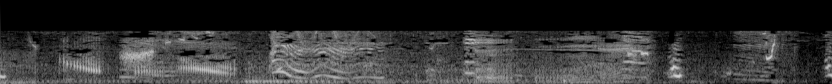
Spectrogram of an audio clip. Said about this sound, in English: And the bellows of an Arctic beluga whale.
